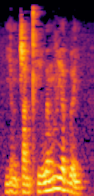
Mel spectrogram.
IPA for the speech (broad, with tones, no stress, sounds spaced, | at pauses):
j ə˨˩˨ ŋ c a˨˩ n t̪ʰ i˨˩˦ w ə˧˥ m v i˧ ə̯ ɓ ə˨˩˨ j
